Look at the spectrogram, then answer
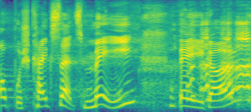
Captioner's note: laughs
